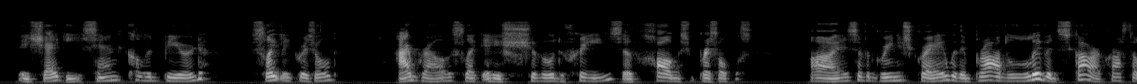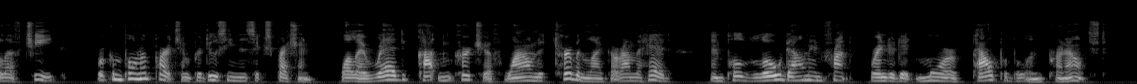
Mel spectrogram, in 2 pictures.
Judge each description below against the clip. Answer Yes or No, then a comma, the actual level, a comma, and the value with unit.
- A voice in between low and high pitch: Yes, medium, 170 Hz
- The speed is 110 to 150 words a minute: No, average, 160 wpm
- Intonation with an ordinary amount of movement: Yes, average, 4.1 semitones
